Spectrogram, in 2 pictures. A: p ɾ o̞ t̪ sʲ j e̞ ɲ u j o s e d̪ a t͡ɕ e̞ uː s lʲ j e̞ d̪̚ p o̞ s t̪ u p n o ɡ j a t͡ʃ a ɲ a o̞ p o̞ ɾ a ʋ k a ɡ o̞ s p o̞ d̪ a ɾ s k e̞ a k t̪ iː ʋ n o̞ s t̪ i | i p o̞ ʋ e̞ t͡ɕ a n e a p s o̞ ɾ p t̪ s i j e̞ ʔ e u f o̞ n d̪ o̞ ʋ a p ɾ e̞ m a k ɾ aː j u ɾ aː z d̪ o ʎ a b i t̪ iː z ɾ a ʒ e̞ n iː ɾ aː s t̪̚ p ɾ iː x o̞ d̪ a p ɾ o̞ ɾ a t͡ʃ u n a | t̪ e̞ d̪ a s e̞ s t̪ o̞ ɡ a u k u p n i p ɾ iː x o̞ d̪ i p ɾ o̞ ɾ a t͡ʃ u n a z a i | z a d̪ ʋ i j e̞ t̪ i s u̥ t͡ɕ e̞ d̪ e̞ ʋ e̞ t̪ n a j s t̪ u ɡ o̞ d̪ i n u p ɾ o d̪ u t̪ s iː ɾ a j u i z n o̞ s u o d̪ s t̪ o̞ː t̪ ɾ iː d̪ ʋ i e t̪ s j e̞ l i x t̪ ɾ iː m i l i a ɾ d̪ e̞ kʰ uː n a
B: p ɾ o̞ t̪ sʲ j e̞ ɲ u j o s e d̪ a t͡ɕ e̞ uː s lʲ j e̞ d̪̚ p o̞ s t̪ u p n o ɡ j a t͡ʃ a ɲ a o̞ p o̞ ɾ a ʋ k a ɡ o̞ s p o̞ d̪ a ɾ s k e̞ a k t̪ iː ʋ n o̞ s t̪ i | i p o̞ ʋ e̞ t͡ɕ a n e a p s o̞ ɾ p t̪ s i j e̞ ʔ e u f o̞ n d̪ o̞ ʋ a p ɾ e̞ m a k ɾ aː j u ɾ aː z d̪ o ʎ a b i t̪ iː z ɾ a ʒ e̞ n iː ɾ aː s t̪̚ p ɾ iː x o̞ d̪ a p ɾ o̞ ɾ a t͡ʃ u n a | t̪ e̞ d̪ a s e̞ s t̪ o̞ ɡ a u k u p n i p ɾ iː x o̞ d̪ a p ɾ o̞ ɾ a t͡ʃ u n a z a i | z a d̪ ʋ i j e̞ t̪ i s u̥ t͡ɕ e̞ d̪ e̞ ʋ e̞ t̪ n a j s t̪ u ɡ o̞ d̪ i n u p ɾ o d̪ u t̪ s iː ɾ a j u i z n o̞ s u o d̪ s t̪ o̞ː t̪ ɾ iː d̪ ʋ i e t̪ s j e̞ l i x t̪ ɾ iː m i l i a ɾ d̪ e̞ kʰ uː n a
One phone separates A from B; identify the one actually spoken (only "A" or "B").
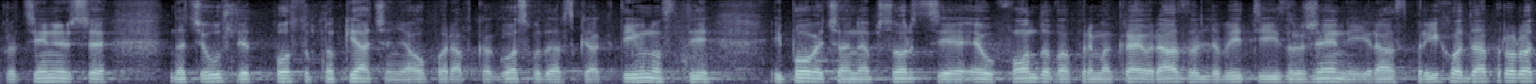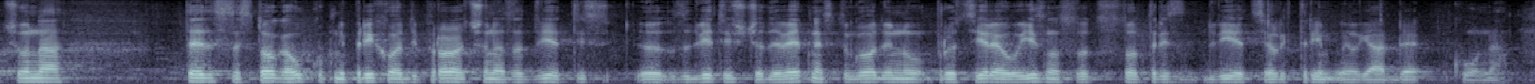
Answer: A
